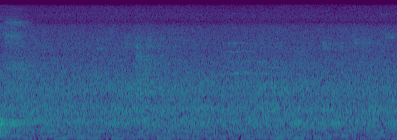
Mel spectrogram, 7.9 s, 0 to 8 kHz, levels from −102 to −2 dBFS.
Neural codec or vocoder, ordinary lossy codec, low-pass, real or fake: none; none; 7.2 kHz; real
